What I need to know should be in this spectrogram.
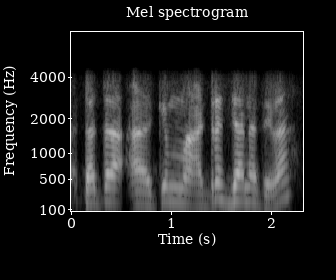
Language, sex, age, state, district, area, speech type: Sanskrit, male, 18-30, Karnataka, Davanagere, rural, conversation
